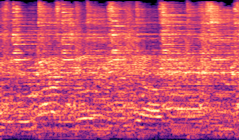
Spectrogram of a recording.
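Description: Blues-rock band playing live: a guitar line with bending notes over strummed acoustic guitar, bass and drums.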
